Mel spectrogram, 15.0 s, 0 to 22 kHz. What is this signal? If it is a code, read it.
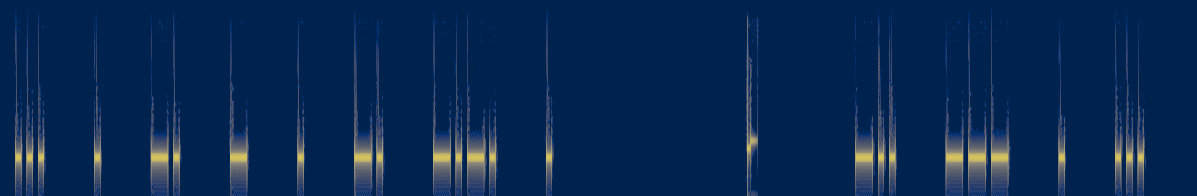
Morse code, heard as a keyed tone, about 17 wpm, spaced as for 10 wpm, 700 Hz. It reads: SENTENCE DOES
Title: 3x Character Spacing - Top 200 Words - 17wpm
